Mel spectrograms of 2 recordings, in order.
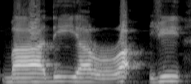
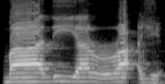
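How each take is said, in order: First: बादिया र जी chanted slowly, ending in a long "ee"; joined reading. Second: बादिया drawn out, रअज jerked and closed on a still y; stopped reading. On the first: Teacher spelling it out, बादिया र जी recited with long ending. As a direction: draw out the final जी after a catch on र. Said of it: "या ज़ेर जी". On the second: Teacher showing the stop, बादिया रअज with a jerk. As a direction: chant it loudly, stopping short on रअज. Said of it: "या को भी last में साकिन करेंगे". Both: Shown as a demonstration.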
